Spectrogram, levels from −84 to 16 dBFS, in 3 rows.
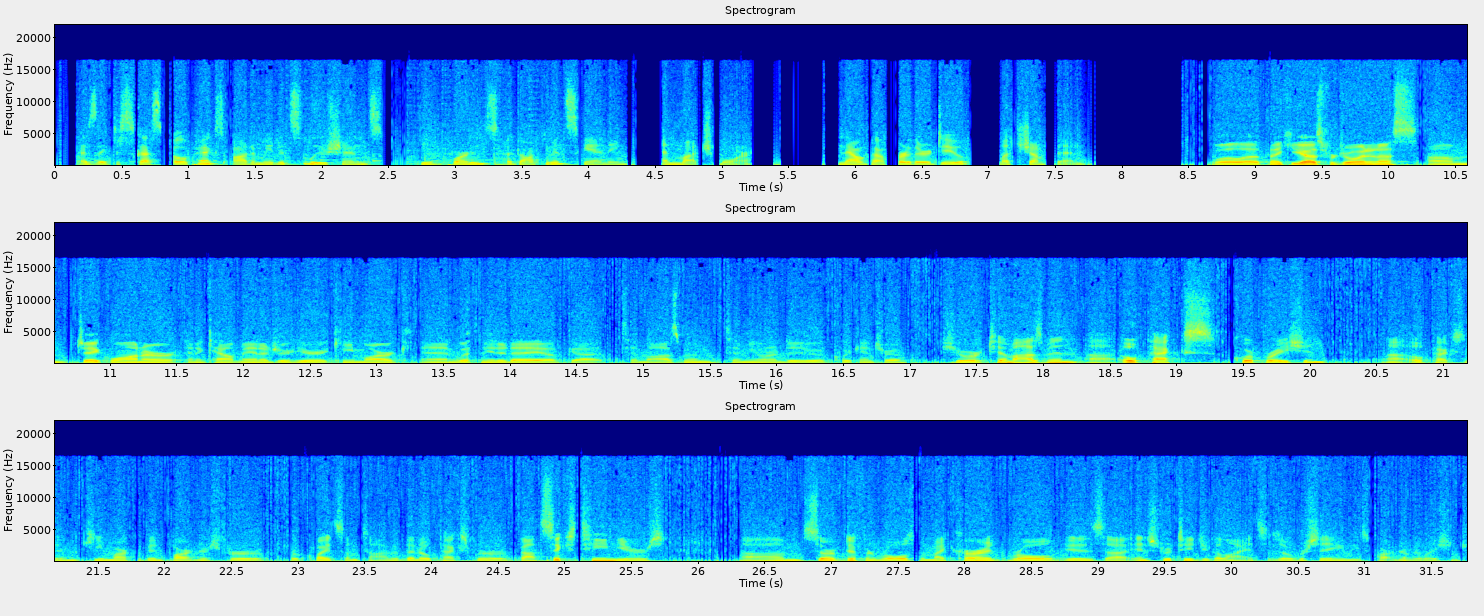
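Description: Low bit depth without dither runs throughout: grainy distortion that tracks the sound, likely from rounding to about 6 bits, leaving error roughly 15 dB below the signal.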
